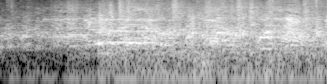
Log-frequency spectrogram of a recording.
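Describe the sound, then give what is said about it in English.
White chickens flap inside a wire cage in a large, dark room. They make a dense, continuous fluttering rush with some clucking mixed in, and no talk. “In a large, dark room, a man pulls flapping white chickens from a wire cage.”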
